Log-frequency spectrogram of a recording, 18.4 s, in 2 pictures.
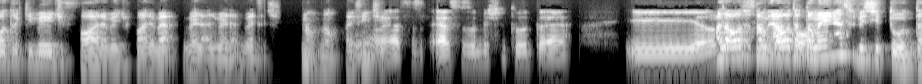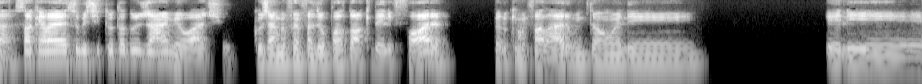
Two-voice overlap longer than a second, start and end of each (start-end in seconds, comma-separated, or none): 7.2-8.4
